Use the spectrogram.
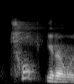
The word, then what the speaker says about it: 촉: 자, 어, 여기 보시면은 슈라고 돼 있죠? 촉이라고 읽어요.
